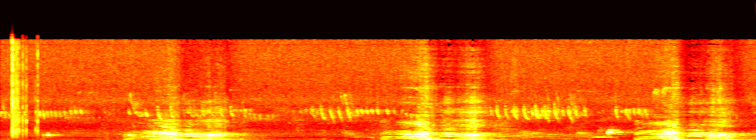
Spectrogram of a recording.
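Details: Captive lion at Toyohashi Zoo (Nonhoi Park), Japan, after sniffing another lion's scent and making a flehmen face; deep, moaning roars in three long bouts about four seconds apart, each swelling then sliding downward, with faint background voices.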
